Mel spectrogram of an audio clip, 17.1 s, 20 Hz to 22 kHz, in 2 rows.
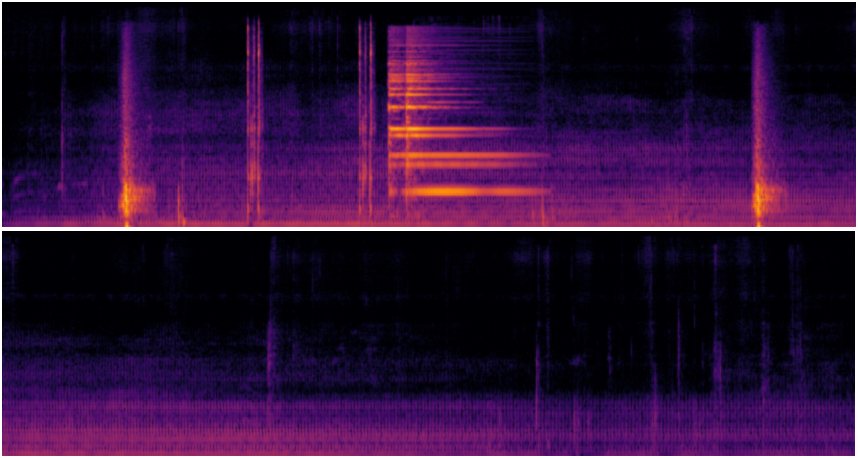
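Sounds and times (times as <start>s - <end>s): metal object ringing: 3.7s - 5.5s.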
